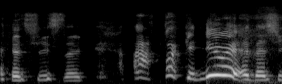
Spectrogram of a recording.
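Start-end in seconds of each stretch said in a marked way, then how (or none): 1.3-2.5 woman's piercing, shrill, full-volume scream. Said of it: "you hear this woman yelling".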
